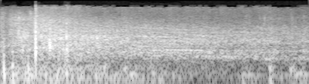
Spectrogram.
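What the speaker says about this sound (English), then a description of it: "And the cannon is firing here at Industry Group Stadium in Gosford." A celebratory cannon fires at Industry Group Stadium in Gosford during an A-League derby, with sharp blasts near the start and a loud crowd roaring on behind them.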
